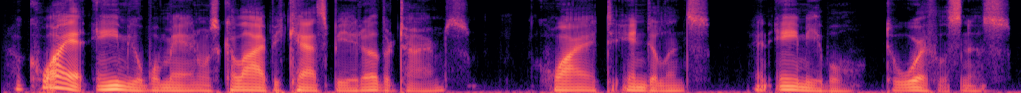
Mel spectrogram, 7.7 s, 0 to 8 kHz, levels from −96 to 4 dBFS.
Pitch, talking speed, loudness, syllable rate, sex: 95 Hz, 125 wpm, -22 LUFS, 5.0 syllables/s, male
